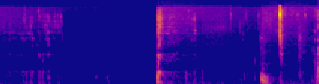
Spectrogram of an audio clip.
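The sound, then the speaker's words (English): A voice imitates a creature sipping soup with a few short, breathy slurping bursts after a near-silent start, quiet overall. “You just hear this sound of sipping, just like this.”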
